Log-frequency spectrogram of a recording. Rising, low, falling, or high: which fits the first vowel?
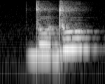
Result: low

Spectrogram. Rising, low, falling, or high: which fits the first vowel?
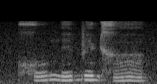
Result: rising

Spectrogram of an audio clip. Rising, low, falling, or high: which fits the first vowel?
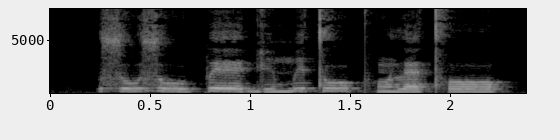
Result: rising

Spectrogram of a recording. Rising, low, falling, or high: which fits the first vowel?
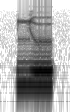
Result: low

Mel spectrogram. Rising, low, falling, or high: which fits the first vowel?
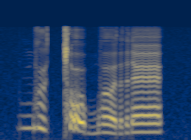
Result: falling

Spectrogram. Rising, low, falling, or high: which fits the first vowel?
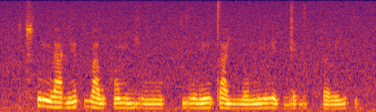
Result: falling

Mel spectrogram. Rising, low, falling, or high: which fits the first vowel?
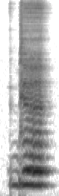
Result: high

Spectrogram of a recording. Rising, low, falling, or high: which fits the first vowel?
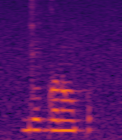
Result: high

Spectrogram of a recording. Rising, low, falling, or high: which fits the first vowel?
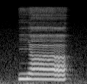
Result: low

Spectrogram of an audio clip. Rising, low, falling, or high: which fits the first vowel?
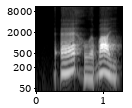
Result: rising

